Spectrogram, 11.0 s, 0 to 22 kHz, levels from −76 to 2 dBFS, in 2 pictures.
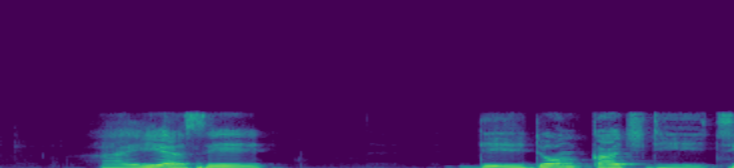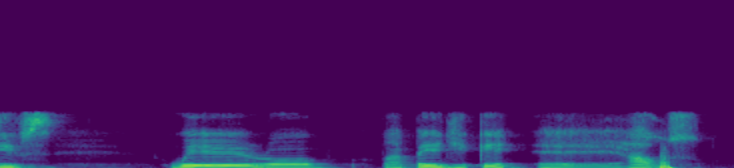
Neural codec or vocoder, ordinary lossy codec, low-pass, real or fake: none; MP3, 64 kbps; 7.2 kHz; real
